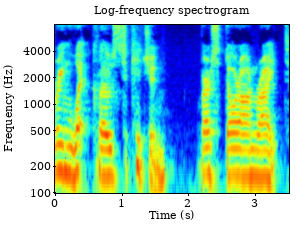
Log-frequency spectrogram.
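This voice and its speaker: On a very clean recording with a silent background, a man does a booming, rumbling put-on character voice at a fairly high pitch and a fairly slow pace. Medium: read story. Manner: terse broken speech, few words.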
